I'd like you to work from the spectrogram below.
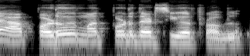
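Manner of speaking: ordinary talk, nothing marked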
